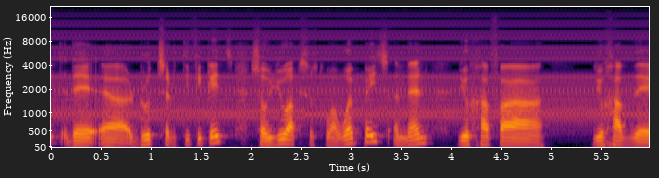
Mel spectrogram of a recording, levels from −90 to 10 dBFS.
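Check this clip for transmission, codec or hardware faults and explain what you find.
A steady chirping warble runs behind the speech for the whole clip, sitting roughly 15 dB below it. This is timecode bleed. A linear timecode signal from a neighbouring track or cable has leaked into the audio path. That code is a square wave that flips between two pitches near 1 kHz and 2 kHz as it encodes each bit. The resulting rhythmic, buzzy twitter fits timecode running at 23.976 frames per second.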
